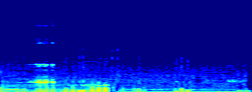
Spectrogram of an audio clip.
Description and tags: lowercasse sounds quiet minimalism
lowercase, minimalism, quiet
